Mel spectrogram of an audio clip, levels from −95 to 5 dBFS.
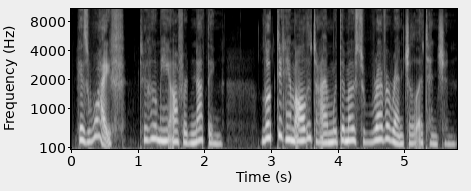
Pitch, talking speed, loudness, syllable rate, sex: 240 Hz, 185 wpm, -17 LUFS, 4.5 syllables/s, female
